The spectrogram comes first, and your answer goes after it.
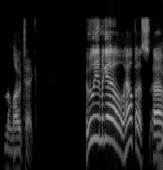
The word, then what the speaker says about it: Milotic: with my lodic melodic melodic I always thought it was melodic but I've heard I say melodic Milotic Julia Miguel help us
